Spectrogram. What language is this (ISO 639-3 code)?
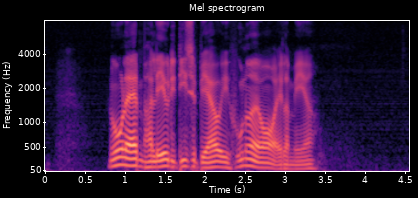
dan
